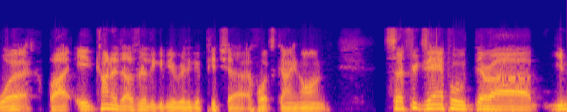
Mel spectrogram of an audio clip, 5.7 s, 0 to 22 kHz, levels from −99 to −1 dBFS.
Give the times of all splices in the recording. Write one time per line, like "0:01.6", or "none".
none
